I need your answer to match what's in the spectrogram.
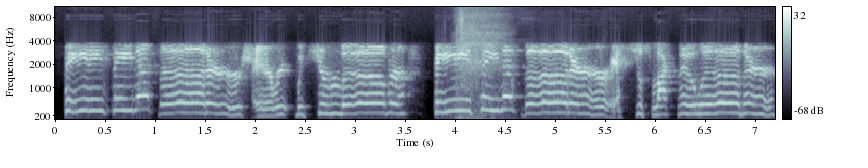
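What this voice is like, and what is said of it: Country-style singing in an accent. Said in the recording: “country with your ... Accent.”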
